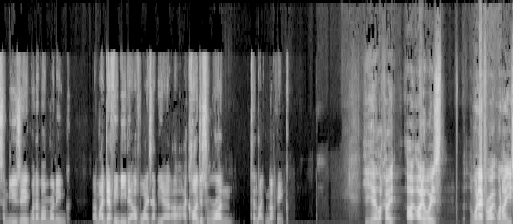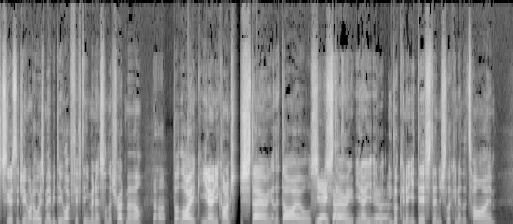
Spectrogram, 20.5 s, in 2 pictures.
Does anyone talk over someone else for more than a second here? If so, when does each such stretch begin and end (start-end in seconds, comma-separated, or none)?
16.5-18.1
